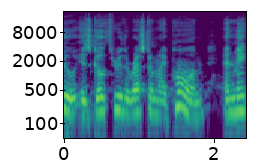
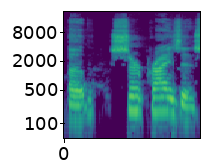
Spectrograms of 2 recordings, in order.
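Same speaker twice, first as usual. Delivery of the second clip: counting syllables; much slower than usual. Shown as a demonstration. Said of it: "So surprises has more".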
